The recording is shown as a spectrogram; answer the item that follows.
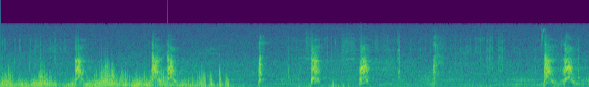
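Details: Chocolate Labrador Retriever, two years old, barking in the snow at a red pizza box; wind rumble at first, then loud single barks and short doubled barks spaced a second or two apart with quiet gaps.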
